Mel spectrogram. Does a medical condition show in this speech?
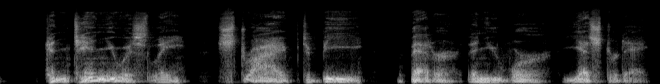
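Yes: partial laryngectomy from cancer; half of voice box removed.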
